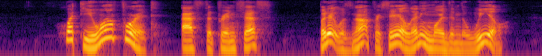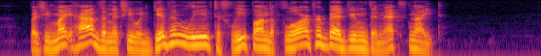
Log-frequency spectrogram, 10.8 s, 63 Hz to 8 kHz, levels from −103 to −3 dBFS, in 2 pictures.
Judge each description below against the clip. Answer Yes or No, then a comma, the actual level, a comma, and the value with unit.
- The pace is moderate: No, fast, 225 wpm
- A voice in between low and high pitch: No, low, 130 Hz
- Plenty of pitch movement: Yes, wide, 6.6 semitones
